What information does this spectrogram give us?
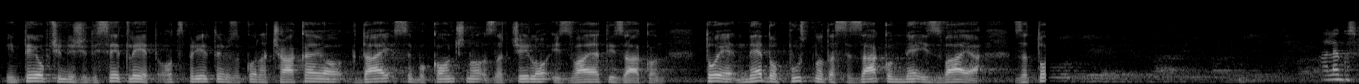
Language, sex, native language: Slovenian, male, Slovenian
